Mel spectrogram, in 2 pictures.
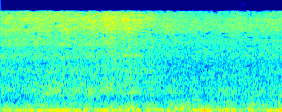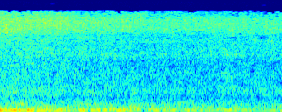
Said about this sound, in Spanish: Bueno, se escuchan así como de fondo las olas del mar, de un mar muy tranquilo en la playa del Orzán.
